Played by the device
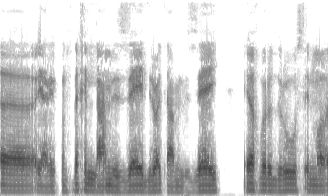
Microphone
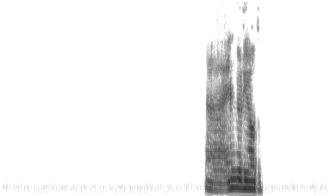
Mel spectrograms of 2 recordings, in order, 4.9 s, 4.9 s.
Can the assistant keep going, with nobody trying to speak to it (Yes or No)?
No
